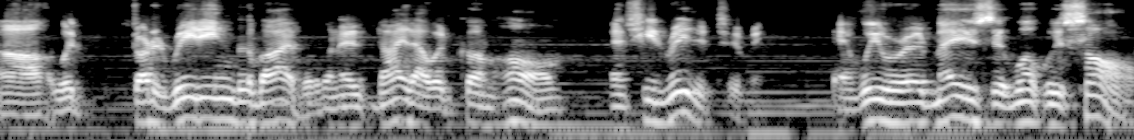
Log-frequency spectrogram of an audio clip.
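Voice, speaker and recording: With music in the background, a man speaks at a fairly slow pace in a medium pitch with lively intonation. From Florida. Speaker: author and real estate developer; Vietnam war veteran. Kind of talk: interview answer. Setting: online call.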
